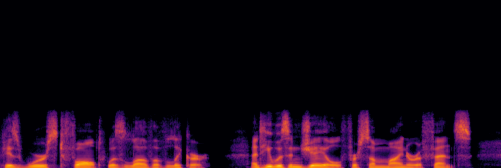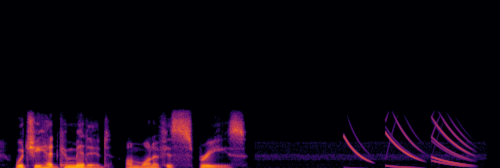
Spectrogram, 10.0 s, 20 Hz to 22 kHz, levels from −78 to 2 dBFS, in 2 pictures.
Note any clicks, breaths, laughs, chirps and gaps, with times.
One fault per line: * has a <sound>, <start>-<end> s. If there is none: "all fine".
* has a chirp, 8.4-9.8 s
